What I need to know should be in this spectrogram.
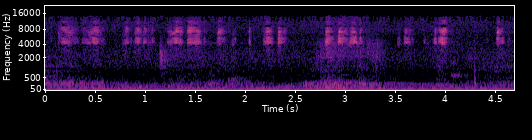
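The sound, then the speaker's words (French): Faint scratching of a green pen writing on paper, many short uneven strokes in quick succession, with soft gaps between bursts. “Je l'écris en vert parce que c'est un peu particulier.”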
